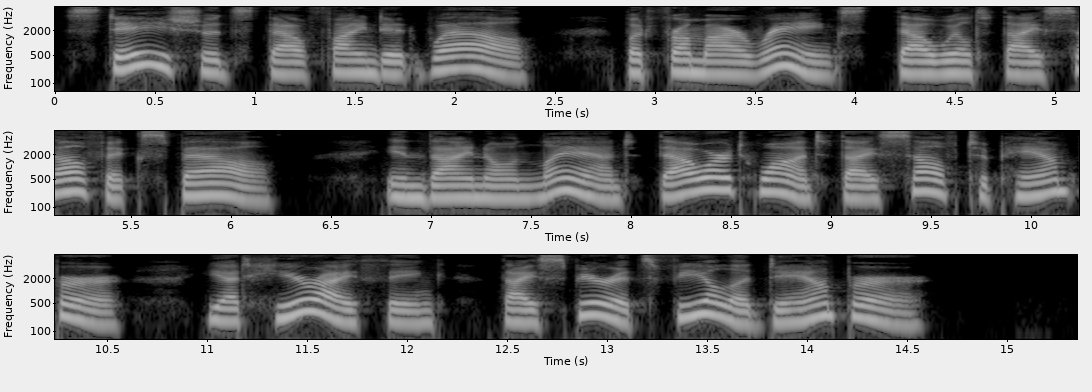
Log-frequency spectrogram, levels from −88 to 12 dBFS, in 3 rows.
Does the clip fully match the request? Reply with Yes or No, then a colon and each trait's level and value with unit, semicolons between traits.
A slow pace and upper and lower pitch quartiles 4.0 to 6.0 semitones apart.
Yes: slow, 130 wpm; average, 5.1 semitones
